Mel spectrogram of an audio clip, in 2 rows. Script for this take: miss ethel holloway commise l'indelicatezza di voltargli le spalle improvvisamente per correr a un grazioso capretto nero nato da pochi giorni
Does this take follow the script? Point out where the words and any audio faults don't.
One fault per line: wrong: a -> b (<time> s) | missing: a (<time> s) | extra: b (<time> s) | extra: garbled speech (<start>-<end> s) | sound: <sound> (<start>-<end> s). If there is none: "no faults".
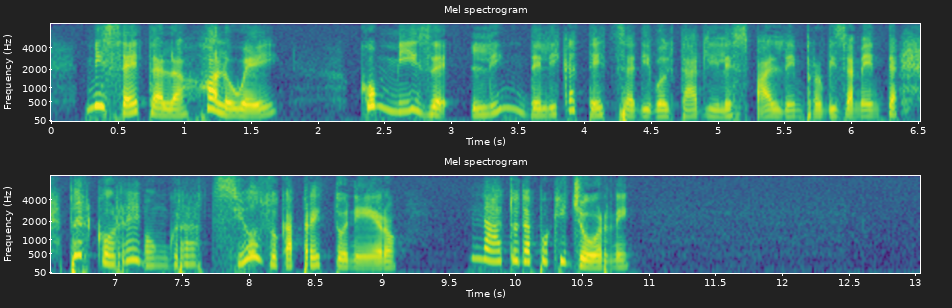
no faults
